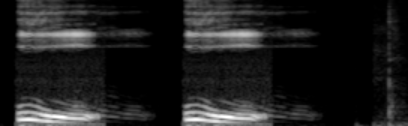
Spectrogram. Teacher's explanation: the top left corner it's a close front sound e e this e sound is where the tongue is as close as possible to the roof of the mouth without creating an obstruction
